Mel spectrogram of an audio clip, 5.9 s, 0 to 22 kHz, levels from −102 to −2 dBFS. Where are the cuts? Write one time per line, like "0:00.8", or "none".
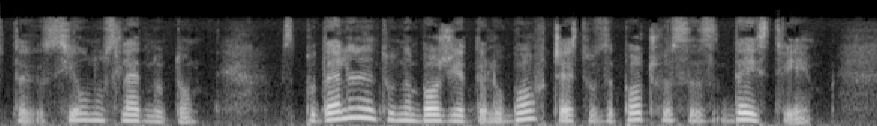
0:01.7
